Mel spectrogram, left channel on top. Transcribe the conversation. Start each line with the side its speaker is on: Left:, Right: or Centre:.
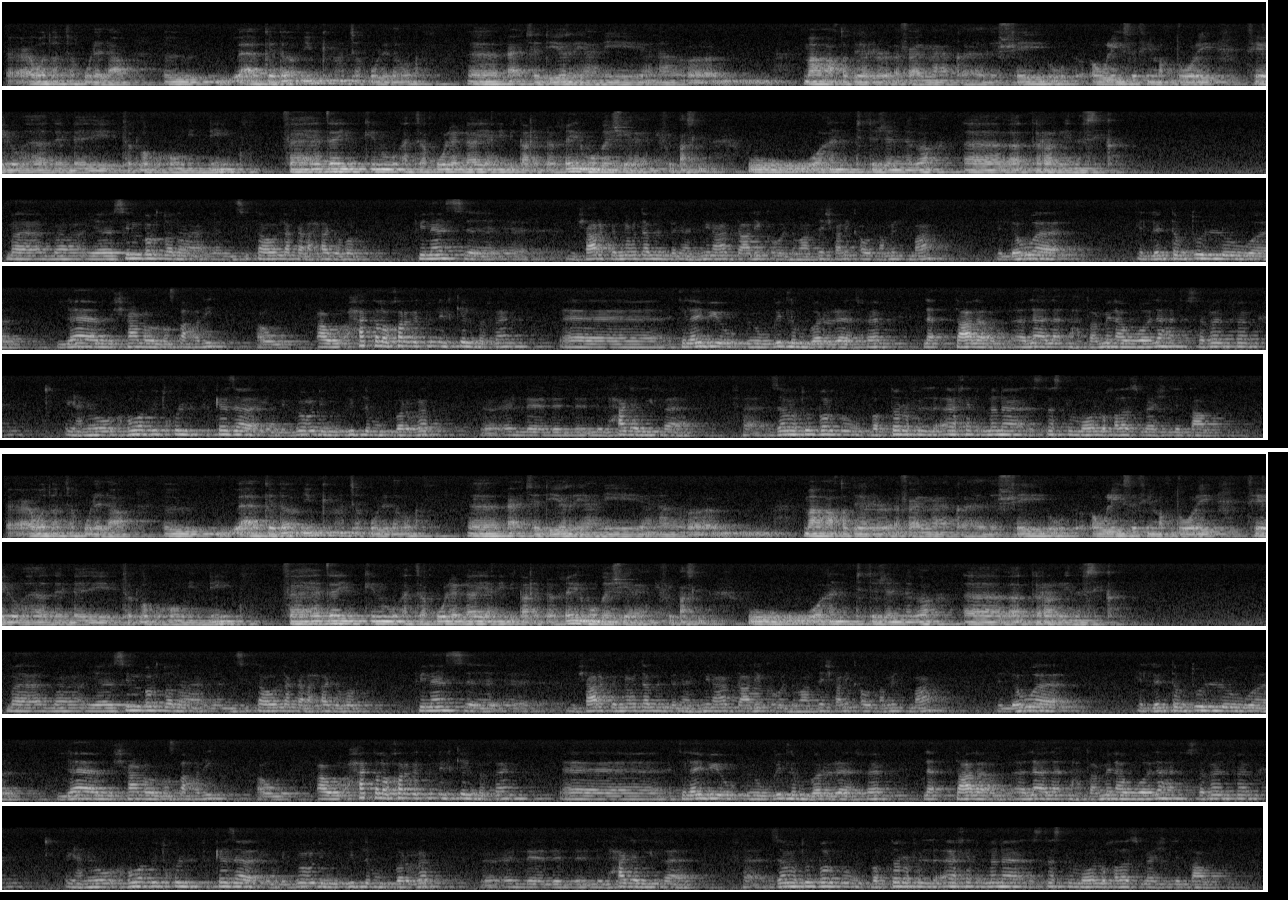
Right: عوض أن تقول لا آه، هكذا يمكن أن تقول له آه، أعتذر يعني أنا آه، ما أقدر أفعل معك هذا الشيء أو أو ليس في مقدوري فعل هذا الذي تطلبه مني فهذا يمكن أن تقول لا يعني بطريقة غير مباشرة يعني في الأصل و- وأن تتجنب آه، الضرر لنفسك
Left: ما ما ياسين برضو انا انا نسيت اقول لك على حاجه برضو في ناس آه، آه، مش عارف النوع ده من بني ادمين عدى عليك او اللي ما عداش عليك او اتعاملت معاه اللي هو اللي انت بتقول له آه، لا مش هعمل المصلحه دي او او حتى لو خرجت مني الكلمه فاهم آه تلاقيه بي- بيوجد لي مبررات فاهم لا تعالى أب... لا لا هتعملها ولا هتستفاد فاهم يعني هو هو بيدخل في كذا يعني بيقعد يوجد لي مبررات آه، ل- ل- ل- للحاجة دي ف فزي ما تقول برضو بضطر في الآخر إن أنا أستسلم وأقول له خلاص ماشي اللي أنت عاوزه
